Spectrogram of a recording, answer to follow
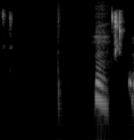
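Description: A single short click a little under a second in, against an otherwise quiet line.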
